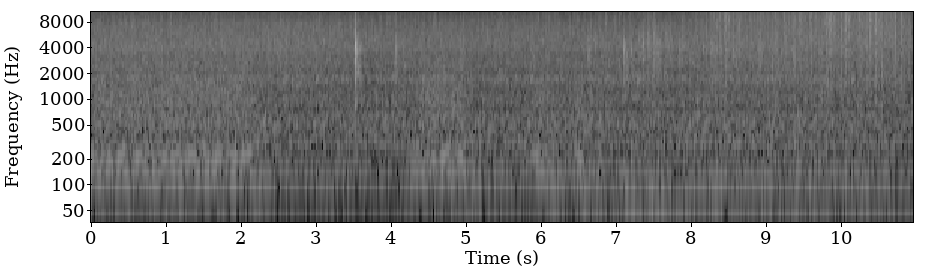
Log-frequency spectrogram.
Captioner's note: car engine roaring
